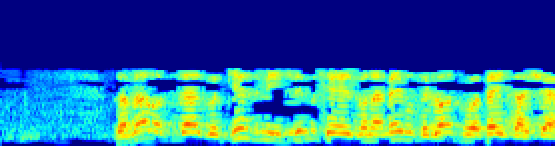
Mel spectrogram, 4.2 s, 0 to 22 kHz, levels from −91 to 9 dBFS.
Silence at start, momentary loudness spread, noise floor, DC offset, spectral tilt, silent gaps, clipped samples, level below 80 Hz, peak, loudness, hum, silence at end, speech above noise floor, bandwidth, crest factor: 0.85 s; 5 LU; -48 dBFS; under 0.1%; -7.5 dB/octave; none; under 0.1%; -74 dBFS; -2 dBFS; -19 LUFS; none; 0 s; 30 dB; 3.2 kHz; 18 dB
